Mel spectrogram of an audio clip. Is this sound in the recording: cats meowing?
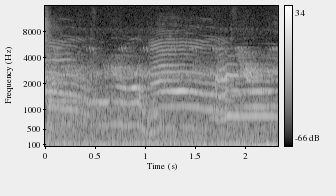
yes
